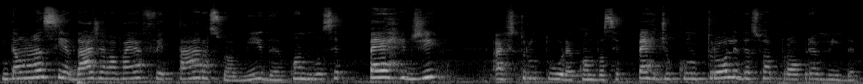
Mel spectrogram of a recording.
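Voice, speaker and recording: Amid noticeable background noise and audible room echo, the talking proceeds at a moderate pace, its pitch varying in the ordinary way. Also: woman, high pitch for a woman. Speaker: online educator. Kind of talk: workshop lecture. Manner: casual conversational.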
